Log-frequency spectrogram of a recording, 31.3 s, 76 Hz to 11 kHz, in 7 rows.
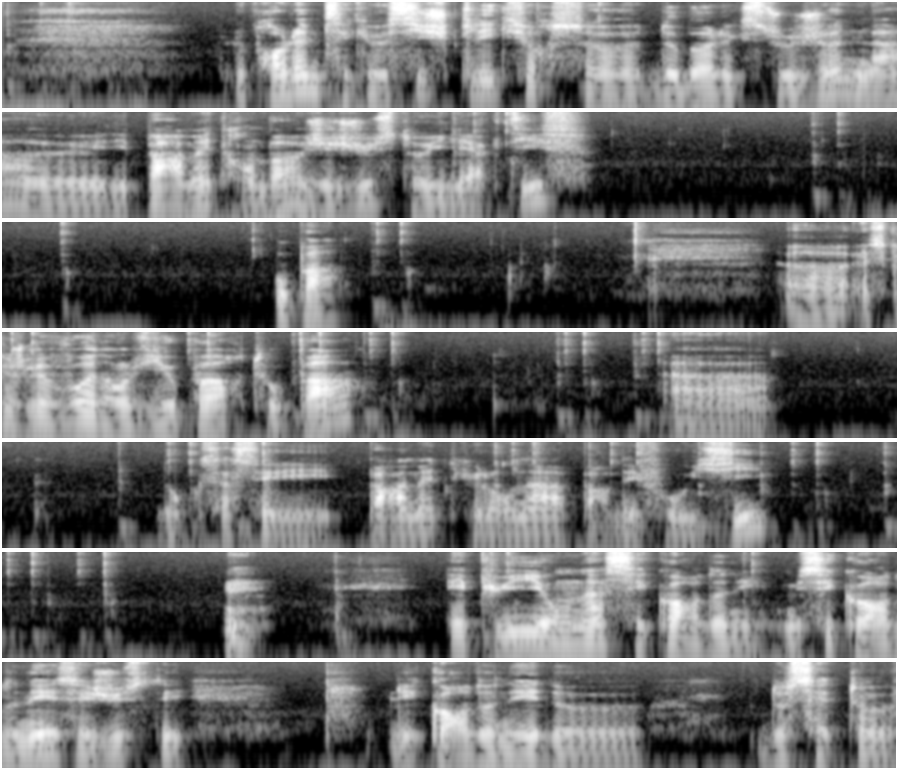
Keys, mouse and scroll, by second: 0.1 click, 1.6 click, 2.8 click, 6.7 click, 8.6 click, 10.7 click, 13.4 click, 14.3 click, 14.8 click, 15.2 click, 16.2 click, 16.5 click, 18.6 click, 19.0 click, 20.4 click, 20.9 click, 21.4 click, 21.8 click, 22.3 click, 22.7 click, 24.7 click, 26.0-31.3 drag.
